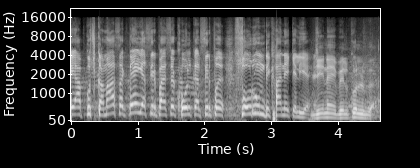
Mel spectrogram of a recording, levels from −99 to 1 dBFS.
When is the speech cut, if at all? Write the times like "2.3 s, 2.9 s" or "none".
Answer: none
